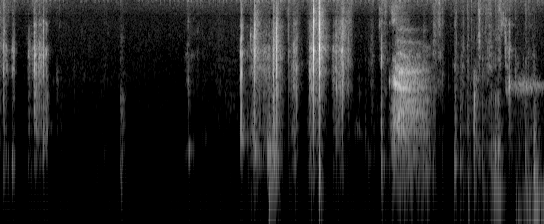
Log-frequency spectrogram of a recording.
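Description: Someone takes a sip of water: a few quiet clicks and pauses, then a cluster of slurping, swallowing and container-handling noises, with no talking.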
